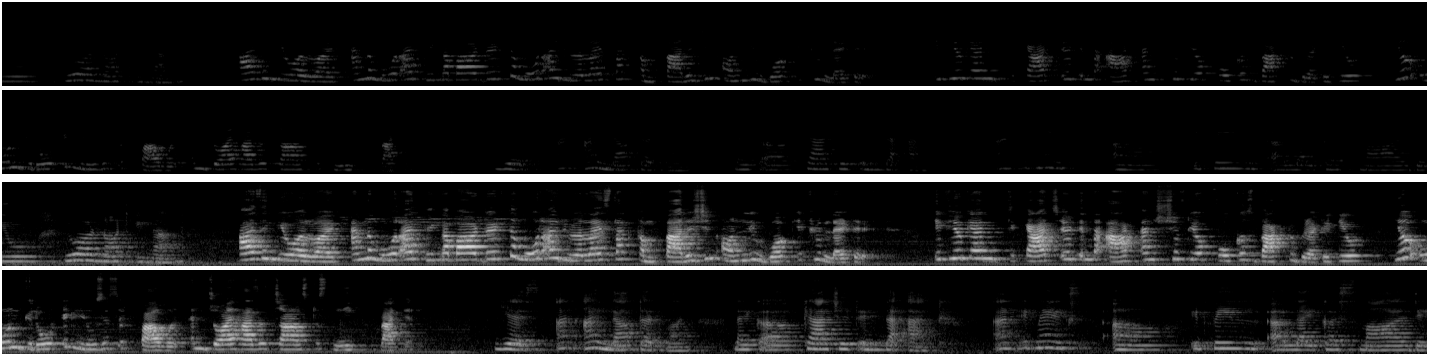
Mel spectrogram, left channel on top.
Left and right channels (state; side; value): quieter; left; 30.1 dB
